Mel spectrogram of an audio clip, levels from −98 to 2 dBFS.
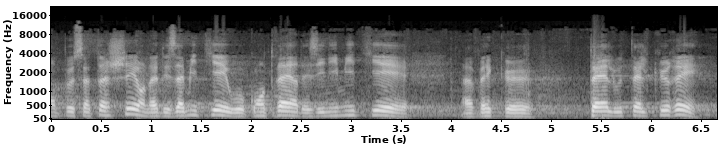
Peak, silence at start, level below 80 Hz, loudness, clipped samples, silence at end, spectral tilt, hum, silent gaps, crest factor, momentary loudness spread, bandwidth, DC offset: -2 dBFS; 0 s; -54 dBFS; -16 LUFS; under 0.1%; 0 s; -5 dB/octave; none; none; 16 dB; 10 LU; 12.5 kHz; under 0.1%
